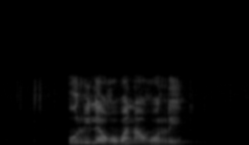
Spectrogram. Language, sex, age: Northern Sotho, female, 23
